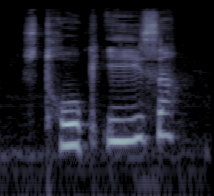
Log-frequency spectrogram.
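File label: "druckise", Alsatian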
